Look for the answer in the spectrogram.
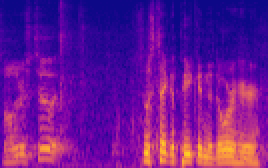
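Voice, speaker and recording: A DIY car builder presents his project in a workshop, talking fast in a mid-range voice as he works at a workbench and beside a truck. His commentary is casual and hands-on, like thinking aloud. The audio is dull and lo-fi with clear noise.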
